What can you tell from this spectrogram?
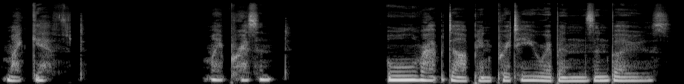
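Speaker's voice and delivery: plain reading voice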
